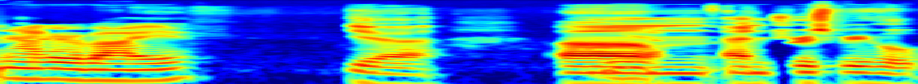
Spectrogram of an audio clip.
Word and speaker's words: Adarabioyo: It was, yeah, and you got Tosin Adebayor. I think that's how you pronounce it. Tosin Adarabioyo.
